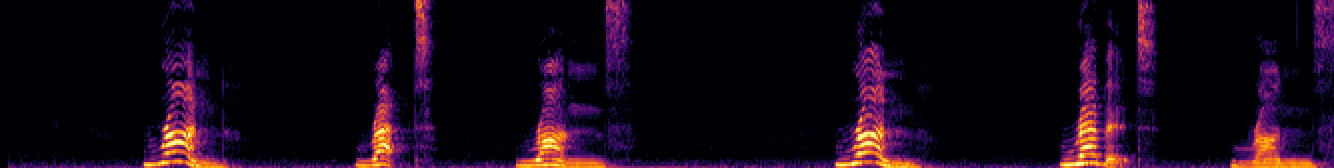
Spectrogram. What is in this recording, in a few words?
r chant, english phonics; sw phonics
